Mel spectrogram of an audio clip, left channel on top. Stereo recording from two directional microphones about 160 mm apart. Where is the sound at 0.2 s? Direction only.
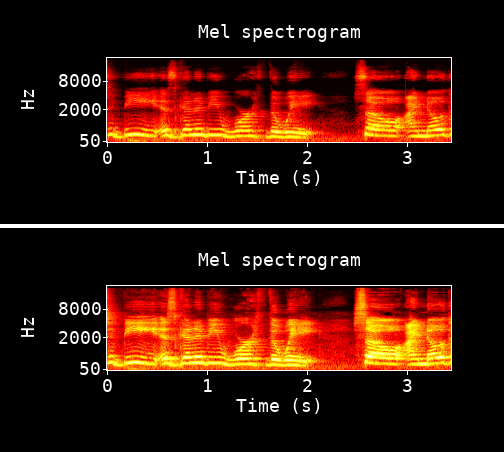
15° right (ahead or behind).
